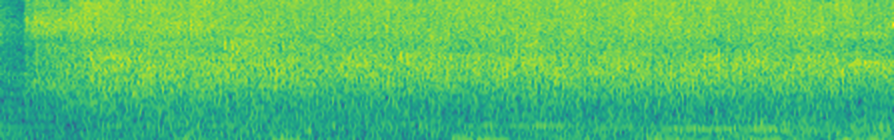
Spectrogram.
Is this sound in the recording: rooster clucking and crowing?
no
